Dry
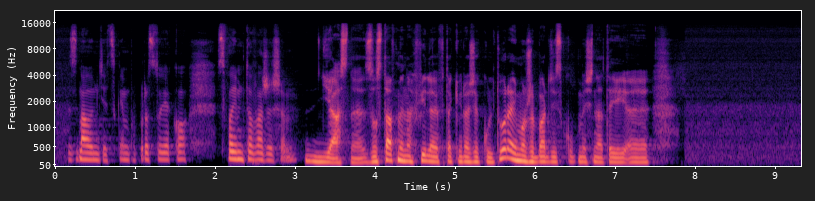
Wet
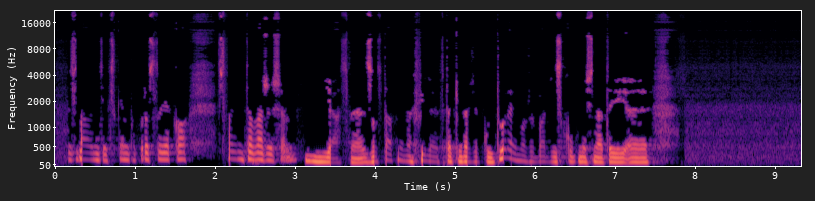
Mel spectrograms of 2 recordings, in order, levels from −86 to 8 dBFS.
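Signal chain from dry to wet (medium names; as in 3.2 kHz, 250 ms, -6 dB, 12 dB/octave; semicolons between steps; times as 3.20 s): inverted gate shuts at -8 dBFS, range -25 dB; careless resampling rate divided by 3×, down none, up hold; spectral gate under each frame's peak -25 dB strong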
